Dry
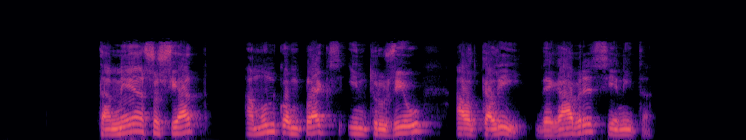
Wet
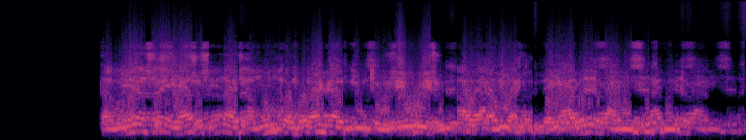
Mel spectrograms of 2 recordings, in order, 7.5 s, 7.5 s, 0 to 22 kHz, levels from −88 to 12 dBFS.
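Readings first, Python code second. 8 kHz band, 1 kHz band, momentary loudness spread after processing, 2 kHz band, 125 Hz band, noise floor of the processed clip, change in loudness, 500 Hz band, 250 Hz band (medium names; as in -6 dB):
no reading, -4.5 dB, 4 LU, +2.5 dB, -5.0 dB, under -85 dBFS, -3.0 dB, -3.5 dB, -1.5 dB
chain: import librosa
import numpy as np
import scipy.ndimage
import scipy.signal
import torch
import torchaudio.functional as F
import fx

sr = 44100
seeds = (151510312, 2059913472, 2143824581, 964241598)

p1 = fx.reverse_delay(x, sr, ms=294, wet_db=-2)
p2 = fx.rider(p1, sr, range_db=3, speed_s=0.5)
p3 = p1 + (p2 * 10.0 ** (-2.0 / 20.0))
p4 = fx.fixed_phaser(p3, sr, hz=2500.0, stages=4)
p5 = fx.chorus_voices(p4, sr, voices=4, hz=0.29, base_ms=22, depth_ms=4.3, mix_pct=50)
p6 = fx.high_shelf(p5, sr, hz=5200.0, db=10.0)
p7 = p6 + fx.echo_single(p6, sr, ms=870, db=-22.5, dry=0)
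p8 = np.clip(10.0 ** (24.0 / 20.0) * p7, -1.0, 1.0) / 10.0 ** (24.0 / 20.0)
p9 = scipy.signal.sosfilt(scipy.signal.butter(12, 150.0, 'highpass', fs=sr, output='sos'), p8)
p10 = fx.low_shelf(p9, sr, hz=490.0, db=-4.5)
y = fx.sustainer(p10, sr, db_per_s=21.0)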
